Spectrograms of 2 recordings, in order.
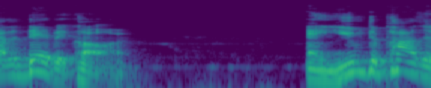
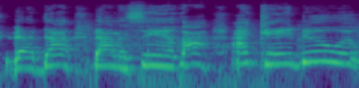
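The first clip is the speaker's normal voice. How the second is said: much higher, stammering mock-helpless voice; whiny client; 12 semitones higher than usual. Coach mocking a client who can't cope, high pleading whine.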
